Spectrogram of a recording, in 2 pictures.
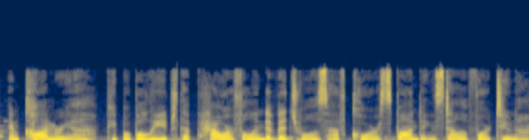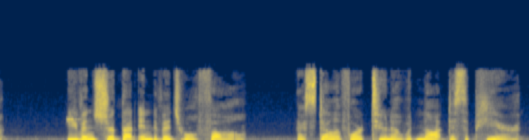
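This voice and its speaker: A woman's voice: lowish voice, lightly acted. A woman voicing a cold, aloof and mysterious female warrior in a video game, who speaks in a curt, commanding way. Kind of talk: video game cutscene voice acting.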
